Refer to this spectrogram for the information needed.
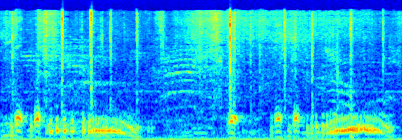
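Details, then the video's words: Black pigeon cooing: short pulsed notes leading into a long arched low coo, repeated twice, with a low mains-like hum beneath. "Pigeon sound effect (Ultra high quality) | Pigeon sound | Black pigeon"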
